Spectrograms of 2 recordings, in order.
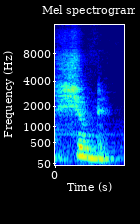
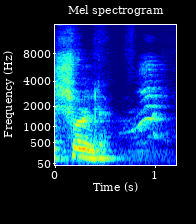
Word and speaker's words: should: इसका शुद्ध उच्चारण द एप्लीकेशन ऑफ शुड। कितने छात्र छात्राएं पढ़ देते हैं शुल्ड? क्या पढ़ते हैं? शुल्ड, जिसका स्पेलिंग SHOULD। ये गलत, this is the wrong pronunciation.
